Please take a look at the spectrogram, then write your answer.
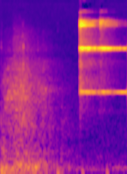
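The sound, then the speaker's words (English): A single bright, high bell ding, a Foley sound for a little shop doorbell hit as a door opens, rings out and sustains with a clear metallic shimmer, following a moment of low rustling noise. “And then she opens the door, and it hits a little doorbell, and it's like, ding, ding, ding.”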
